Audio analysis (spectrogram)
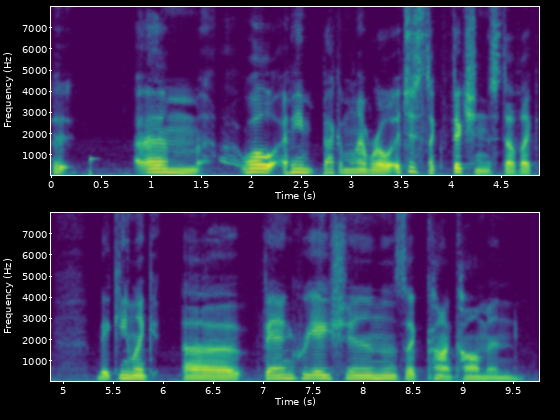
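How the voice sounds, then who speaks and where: A person speaking casually and haltingly while role-playing in an online voice chat. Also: mid-range voice, clear, resonant tone. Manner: hesitant, halting explanations. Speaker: role-player in a group meet-up. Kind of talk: casual in-character improvised chat. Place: online voice chat in a virtual world.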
